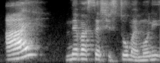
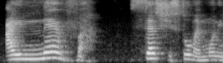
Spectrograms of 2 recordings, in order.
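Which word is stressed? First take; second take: I; never. First: The word 'I' is stressed. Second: The word 'never' is stressed. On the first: Someone else said it, not the speaker. "I'm saying that me, I didn't say it too" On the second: The speaker has never said such a thing. "means that I have never said that sort of thing"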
